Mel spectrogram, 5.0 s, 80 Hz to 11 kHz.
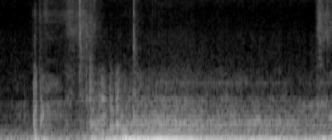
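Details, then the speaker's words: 2024 Nissan Pathfinder R53 that cranked but would not start: after the fuel pump control module was found at fault and the parts refitted, the engine is restarted and catches promptly into a steady, even low idle with no misses or knocks, a healthy start. "So okay na siya. So yun lang naging problema natin, yung ating fuel pump control module."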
